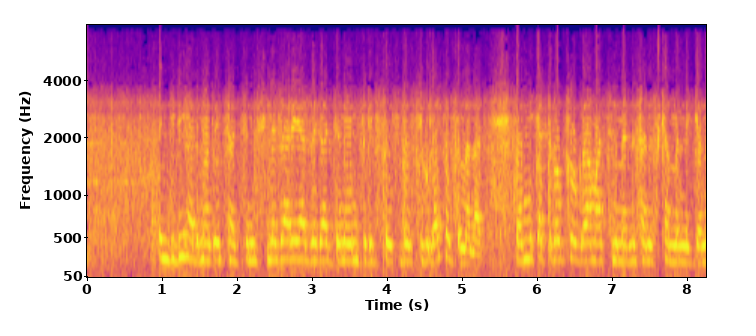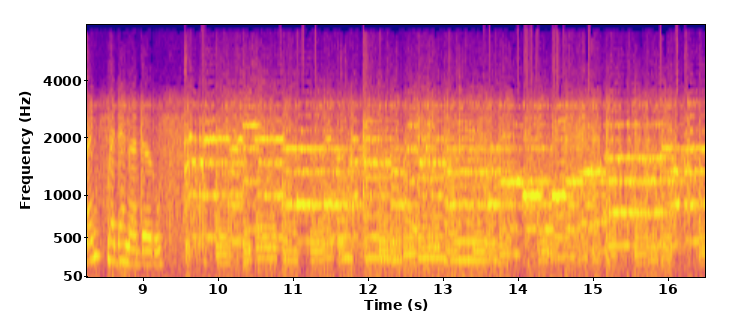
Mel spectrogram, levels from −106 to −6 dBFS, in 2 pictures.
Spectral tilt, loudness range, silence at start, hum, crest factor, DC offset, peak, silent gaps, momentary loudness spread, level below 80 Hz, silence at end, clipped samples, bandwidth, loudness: -6.5 dB/octave; 3 LU; 0 s; none; 12 dB; 0.3%; 0 dBFS; none; 5 LU; -40 dBFS; 0 s; under 0.1%; 7.2 kHz; -11 LUFS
